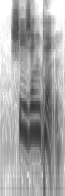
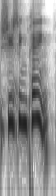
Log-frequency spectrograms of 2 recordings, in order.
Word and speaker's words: Xi Jinping: How do you say it? Did I do that right? – Xi Jinping. – Look at me. All right. Xi Jinping. I got one right.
